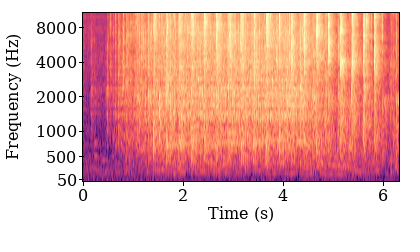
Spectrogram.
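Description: An audience applauding: the clapping builds over the first second or so, holds dense and loud, then thins to separate claps near the end.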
